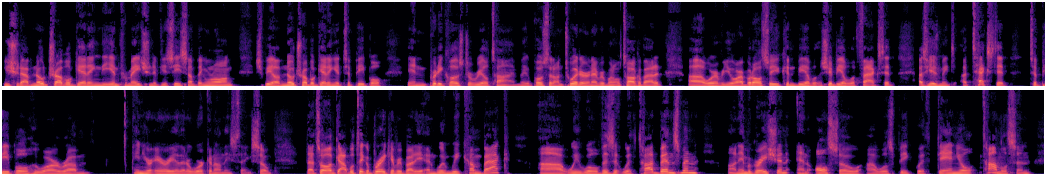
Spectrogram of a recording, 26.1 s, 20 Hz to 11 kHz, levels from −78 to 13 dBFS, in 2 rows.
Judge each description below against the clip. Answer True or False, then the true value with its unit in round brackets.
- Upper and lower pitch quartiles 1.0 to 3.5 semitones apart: True (3.2 semitones)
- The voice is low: False (155 Hz)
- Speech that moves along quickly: True (255 wpm)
